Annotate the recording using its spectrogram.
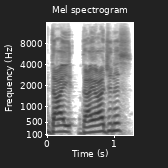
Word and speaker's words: Diogenes: And you know, when I look at the name, how you pronounce it again? Diogenes? – Yeah.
